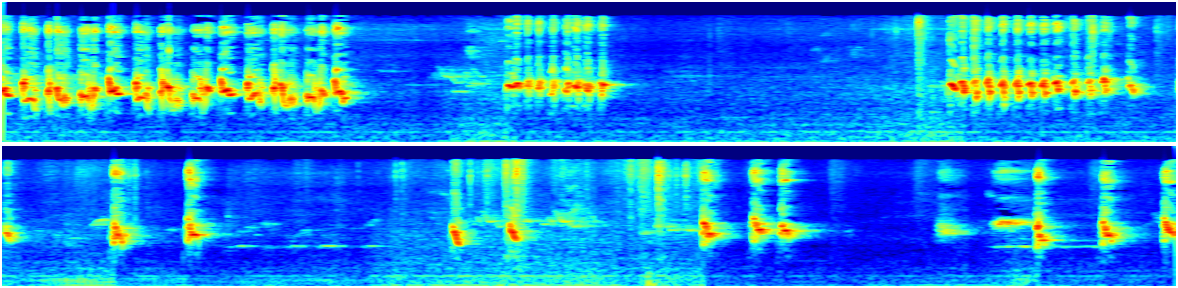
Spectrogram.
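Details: Female sooty-headed bulbul calling the male for luring: dense chattering bursts alternating with scattered single chirps and short note groups, some lower thumps and hum.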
